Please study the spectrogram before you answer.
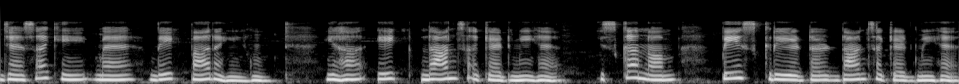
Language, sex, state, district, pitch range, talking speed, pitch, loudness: Hindi, female, Goa, North and South Goa, 190-240 Hz, 120 wpm, 220 Hz, -13 LUFS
